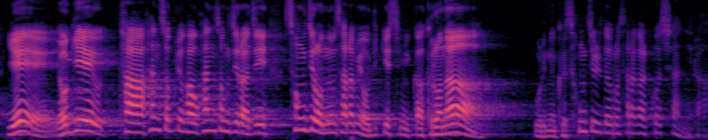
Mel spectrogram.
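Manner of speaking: loud, high, urgent exhortation; preaching at full force. Acted. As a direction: drive the point home to the congregation. Preaching climax. (힘차게 외치는 설교)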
